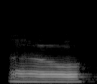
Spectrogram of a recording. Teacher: lips really forward and tongue really back · my lips come forward my tongue is going back up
